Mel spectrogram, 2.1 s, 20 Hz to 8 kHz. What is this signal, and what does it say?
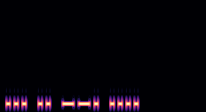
Morse code, heard as a keyed tone, about 30 wpm, 250 Hz. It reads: SIGH
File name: morse-training-30WPM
